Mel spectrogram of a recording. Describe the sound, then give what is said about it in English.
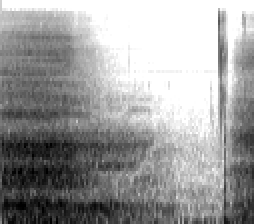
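A slow, soft breath is let out in a long, faint, airy exhale that gradually fades, then a short, sharper intake of breath comes near the end. “Let's just breathe together. In. And out.”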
